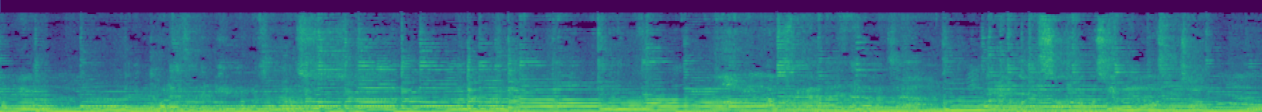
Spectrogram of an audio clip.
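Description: Live Christian praise song played on acoustic guitar with a strong, moving bass line, with a man singing into a microphone.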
